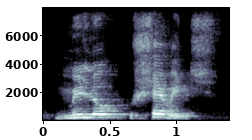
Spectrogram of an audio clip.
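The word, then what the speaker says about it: Milošević: A narrow-minded Serb nationalist Milosevic, pronounced Milosevic, had Milosevic had won the election.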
